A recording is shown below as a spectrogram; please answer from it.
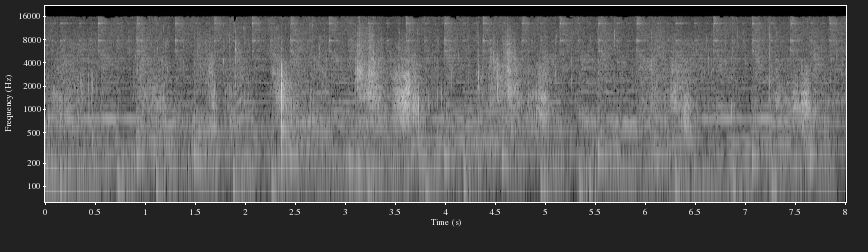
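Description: Soft background music with held notes, under the wet squish and scrape of a spoon stirring chunky salsa in a plastic bowl. A single sharp click about two and a half seconds in.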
